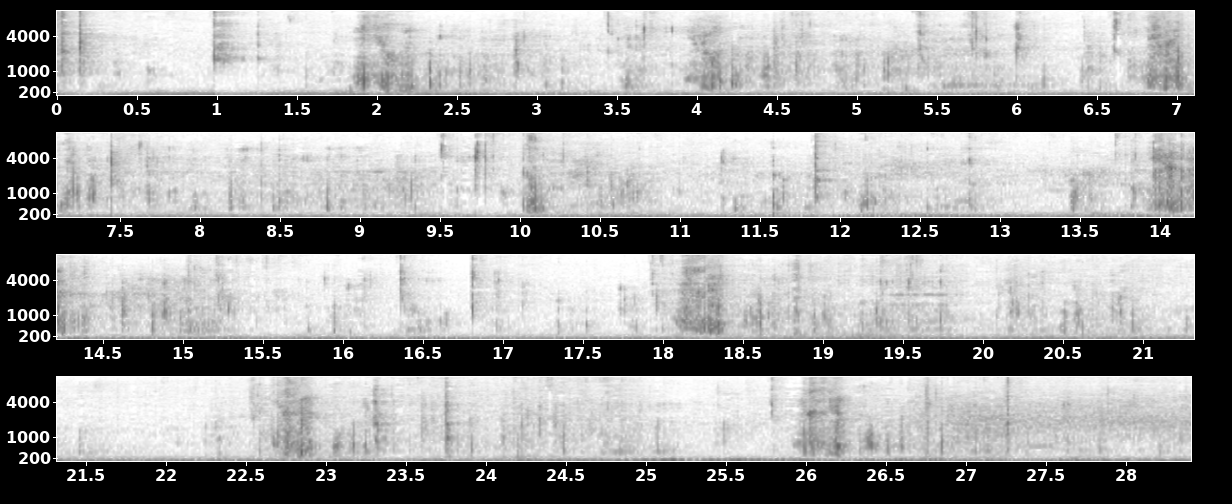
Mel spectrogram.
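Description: Close-miked eating sounds of a woman chewing glass noodles and boiled egg taken from a spoon: irregular mouth smacks and chewing clicks over a steady low hum.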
